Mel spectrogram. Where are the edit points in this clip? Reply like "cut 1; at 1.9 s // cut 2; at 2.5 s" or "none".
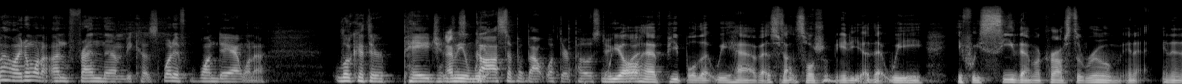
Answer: cut 1; at 1.6 s // cut 2; at 4.4 s // cut 3; at 7.8 s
